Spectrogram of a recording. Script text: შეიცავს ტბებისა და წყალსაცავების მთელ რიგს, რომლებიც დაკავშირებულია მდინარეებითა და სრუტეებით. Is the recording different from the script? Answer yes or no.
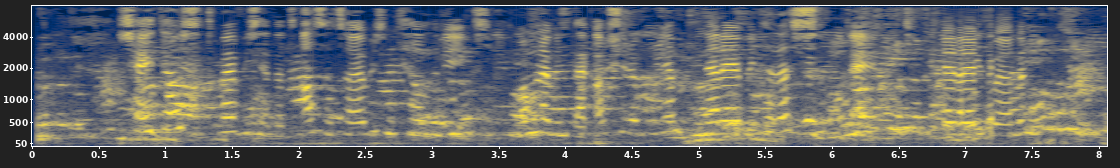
yes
